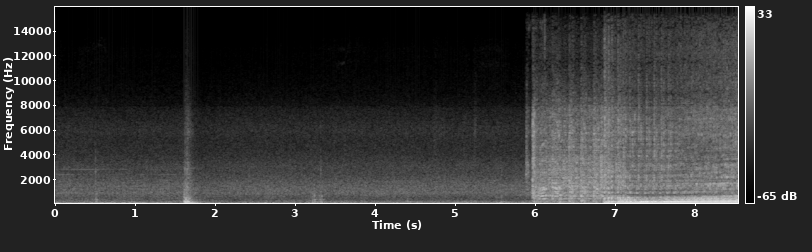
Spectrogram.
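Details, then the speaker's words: Audi A4 2.0T FSI engine, freshly rebuilt from bare block with JHM K04-R turbo kit, first startup: short crank, catches and settles into smooth even idle, no squeals; oil residue burning off, getting quieter. Normal start and idle. "all right I guess it's awesome oil residue burning off a little quieter now it's gonna let it run for a while"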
